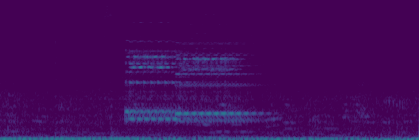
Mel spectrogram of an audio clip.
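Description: A short electronic alert tone, like a phone ringing or chiming, starting about a second in and lasting about a second and a half, in two steps of steady pitches.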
